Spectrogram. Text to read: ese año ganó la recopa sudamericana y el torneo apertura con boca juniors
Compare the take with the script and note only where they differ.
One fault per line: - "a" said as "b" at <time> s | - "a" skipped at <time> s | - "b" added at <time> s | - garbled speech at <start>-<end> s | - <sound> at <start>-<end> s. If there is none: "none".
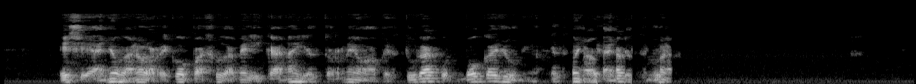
- garbled speech at 5.5-6.7 s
